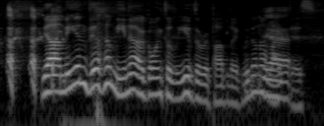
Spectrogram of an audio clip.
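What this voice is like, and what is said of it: Bad put-on German accent. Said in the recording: “Is that your German accent? ... It's so bad. ... Norway tonight, mixed with Germany mixed with I don't know what”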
